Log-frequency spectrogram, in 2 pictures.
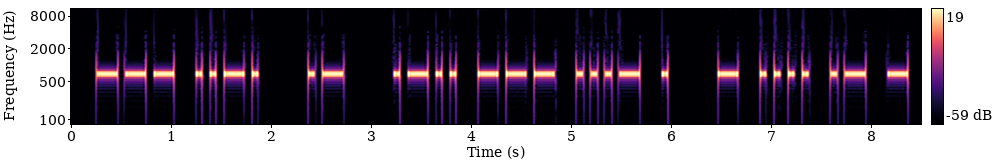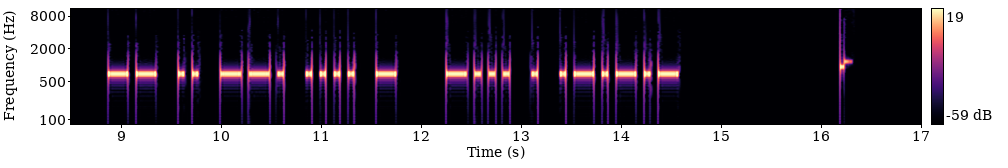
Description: Morse code, heard as a keyed tone, about 17 wpm, 700 Hz. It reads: OF A LOVE THAT MIGHT BE.
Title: Sentences from Top 1500 Words 17wpm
